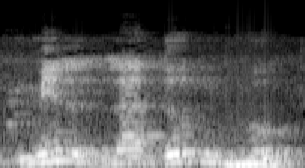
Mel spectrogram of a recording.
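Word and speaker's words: من لدنه: Mil laduntu tidak boleh dengung. Jadi bacanya enggak boleh begini. Milladun enggak boleh. Milladunu tidak boleh ada dengung sedikitp.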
